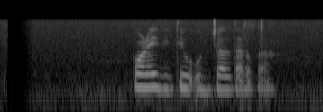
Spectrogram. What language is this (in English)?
Bangla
